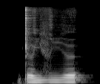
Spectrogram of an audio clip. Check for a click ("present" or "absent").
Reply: absent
